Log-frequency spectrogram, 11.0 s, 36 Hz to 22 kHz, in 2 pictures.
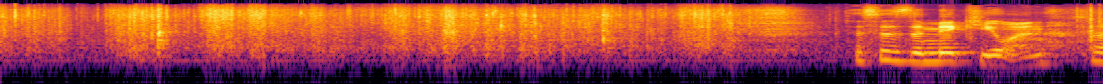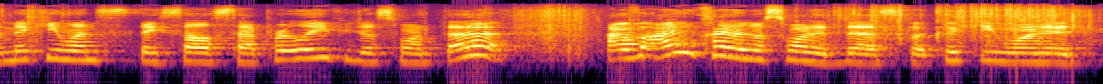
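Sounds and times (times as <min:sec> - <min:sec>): packaging crinkling and rustling: 0:00.0 - 0:04.2, 0:05.3 - 0:05.9, 0:06.8 - 0:11.0.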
